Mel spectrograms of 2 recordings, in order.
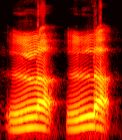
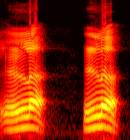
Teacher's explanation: हवा जीभ के दोनों बगलों से पार्श्व से निकल जाती है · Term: पार्श्व व्यंजन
